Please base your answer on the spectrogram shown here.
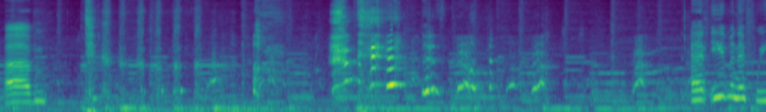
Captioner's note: all laughing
